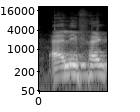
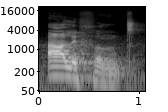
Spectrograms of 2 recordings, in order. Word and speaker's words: elephant: एलिफेंट नहीं होगा दोस्तों, सही उच्चारण है एलिफेंट। ए पर रुकना है, ए पर स्ट्रेस है।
